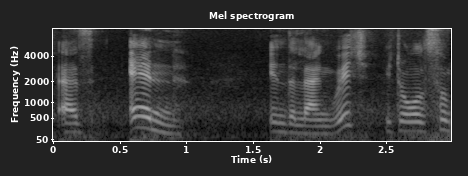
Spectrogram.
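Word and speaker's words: 円: two horizontal bars on the stem and is pronounced as N in the language.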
